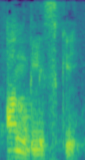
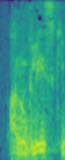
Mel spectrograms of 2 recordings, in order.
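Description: First: The stress falls in the old-fashioned place. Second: The stress falls in the modern place. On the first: This is how it was said in the 19th century. "В 19 веке говорили именно так" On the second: This is the later way of saying it. "более позднее ударение"

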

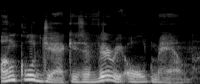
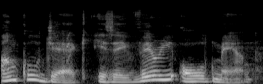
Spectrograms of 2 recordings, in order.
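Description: First: It is read at a near natural speed. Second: It is read a bit more slowly. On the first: "اول مرة هتكون بسرعة اقرب الى الطبيعية" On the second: "Listen one more time, a bit slower"

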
